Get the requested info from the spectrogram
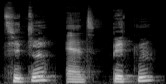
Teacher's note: English and German both allow the velar nasal ng at the ends of syllables only, and have syllabic l and n after consonants at the ends of words.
